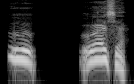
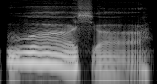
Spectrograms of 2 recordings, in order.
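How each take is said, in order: First: High, hiccupy blurt of a name; drunken short answer. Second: Long, slurred, stretched-out name; drawn-out drunken mumble. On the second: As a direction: drag both syllables out drunkenly. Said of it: "протяжно промямлил парень". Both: A narrator's reading.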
